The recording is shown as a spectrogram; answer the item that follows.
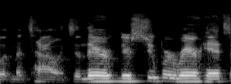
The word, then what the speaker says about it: metallics: But there's an insert called Metallics, and it's spelled metal-X, and everyone, even in-house at Upper Deck, calls them Metal X cards. And I'm like, no, they're metallics.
